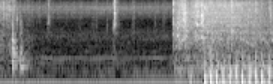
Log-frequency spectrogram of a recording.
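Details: Tractor Supply Mini Jeep by Massimo after its stuck starter solenoid relay was replaced: a short starter whir, then the engine catches quickly and settles into an even thumping idle of about four beats a second; it starts cleanly.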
